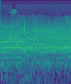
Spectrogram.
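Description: Crowd noise swelling at a canoe-kayak sprint race in Barnaul, Russia, a steady continuous roar of spectators cheering throughout, with a commentator's voice over it.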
